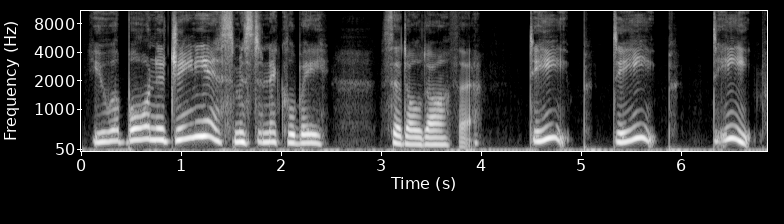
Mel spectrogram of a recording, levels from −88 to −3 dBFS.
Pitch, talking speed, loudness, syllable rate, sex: 235 Hz, 115 wpm, -14 LUFS, 3.5 syllables/s, female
